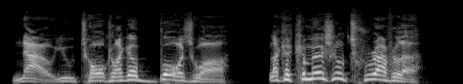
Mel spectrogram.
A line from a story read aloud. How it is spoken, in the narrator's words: returned Esplan angrily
